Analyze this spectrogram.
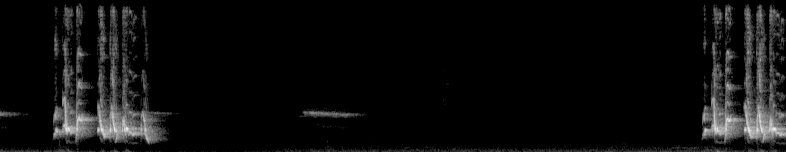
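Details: Bulbul kept as a pet bird gives two short, dense chattering phrases of quick warbled notes about six seconds apart, with silence in between.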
